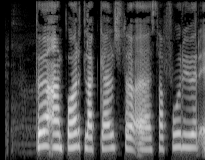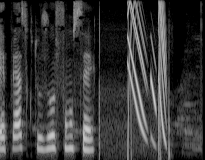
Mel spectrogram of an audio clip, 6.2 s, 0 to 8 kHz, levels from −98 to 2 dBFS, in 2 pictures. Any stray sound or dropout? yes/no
yes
